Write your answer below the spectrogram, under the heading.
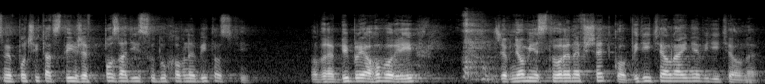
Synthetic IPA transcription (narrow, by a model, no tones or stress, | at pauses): smɛpɔt͡ʃiːt̪acst̪iːmʒɛfpɔzaɟiːsuːd̪uxɔʊnɛːbit̪ɔsci | d̪ɔbɾɛbibliaɦɔʋɔɾiː | ʒɛvɲɔmjɛst̪ʋɔɾɛnɛːfʃɛt̪kɔʋiɟicɛlnɛːajɲɛʋiɟicɛlnɛː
